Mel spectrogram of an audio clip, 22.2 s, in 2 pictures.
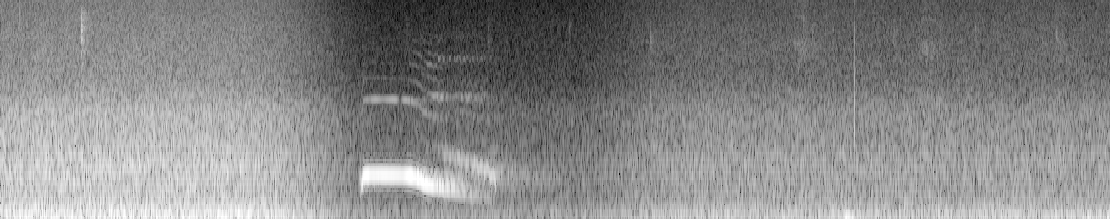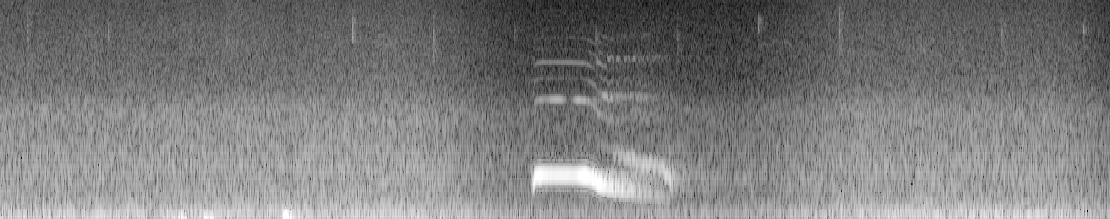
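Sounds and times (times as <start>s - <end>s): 
steady low wind noise: 0.0s - 22.1s
barred owl hooting: 3.6s - 5.4s, 16.4s - 18.2s.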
